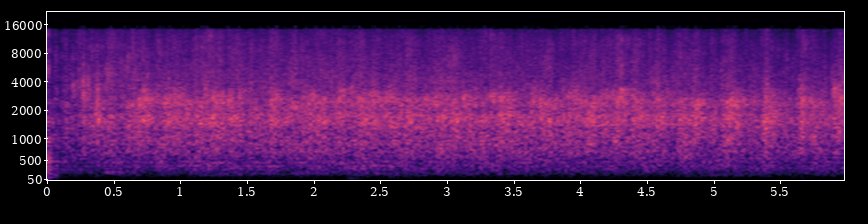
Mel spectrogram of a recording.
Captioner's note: applause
